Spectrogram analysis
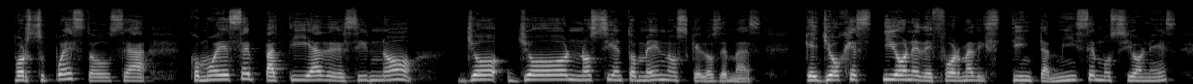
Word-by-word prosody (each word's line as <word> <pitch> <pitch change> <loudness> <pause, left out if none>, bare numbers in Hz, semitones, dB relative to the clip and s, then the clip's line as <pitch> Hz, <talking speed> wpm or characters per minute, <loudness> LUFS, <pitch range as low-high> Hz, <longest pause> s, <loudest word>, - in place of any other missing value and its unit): Por 200 0 +5
supuesto. 205 -4 -1
O 165 - -8
sea, 170 0 -3 0.4
como 200 +2 +1
esa 225 +3 +4
empatía 205 -3 +1
de 195 -1 -3
decir: 175 +3 -4
"No, 205 +3 0 0.4
yo 220 +8 +3
yo 220 +6 +3
no 205 -1 +1
siento 205 -1 -2
menos 195 0 -2
que - - -3
los 155 0 -4
demás. 80 - -6 0.4
Que 195 -1 +5
yo 210 +2 +5
gestione 220 0 +2
de 170 -2 0
forma 185 +2 0
distinta 185 -2 -5
mis 195 +8 -4
emociones 185 -1 -3
200 Hz, 130 wpm, -25 LUFS, 180-215 Hz, 0.4 s, Por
